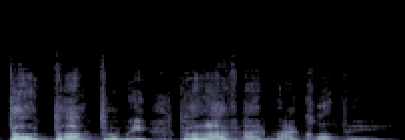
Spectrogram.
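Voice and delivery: low, gruff growl; grumpy coffee drinker. Retold or imitated. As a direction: grumble like a grouch before coffee. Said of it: "or they're like".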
